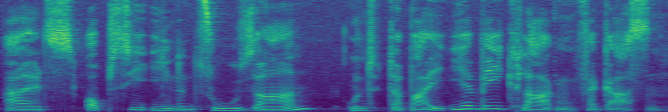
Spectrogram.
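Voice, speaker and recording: A man reading a storybook aloud as narrator in a gentle, expressive way. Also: on the low side, unhurried, husky.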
